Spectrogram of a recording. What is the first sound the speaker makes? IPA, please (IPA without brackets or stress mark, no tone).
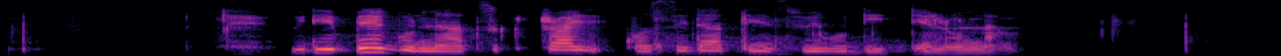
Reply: w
